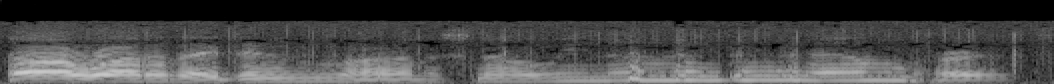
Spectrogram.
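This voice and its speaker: A man's voice: a little high, measured pace, soft background music, close to an everyday voice. A man playing a wry, teasing, mildly bossy doctor, the leading man of a 1940s radio drama, speaking in a dry, musing way. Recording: muffled old radio recording, faint hiss.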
